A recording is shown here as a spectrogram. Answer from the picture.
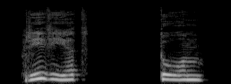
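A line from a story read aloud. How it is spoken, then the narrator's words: Mumbling. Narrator (Russian): промямлила она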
